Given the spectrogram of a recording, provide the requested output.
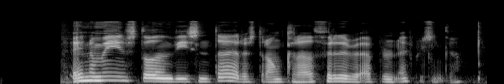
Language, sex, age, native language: Icelandic, male, 18-19, Icelandic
